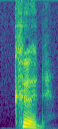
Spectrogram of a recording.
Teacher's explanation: la l no se pronuncia y la d se va a pronunciar de esta manera d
